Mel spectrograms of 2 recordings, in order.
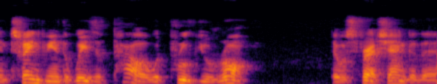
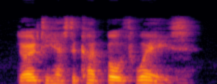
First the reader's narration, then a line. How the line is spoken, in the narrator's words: Kairis panted, the effort of maintaining the flow of fire sending tracks of sweat through the ash on her face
